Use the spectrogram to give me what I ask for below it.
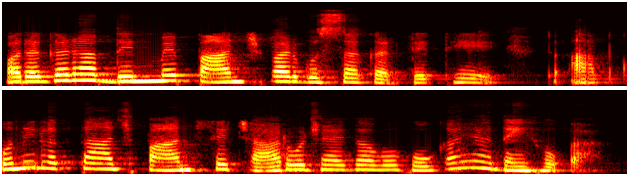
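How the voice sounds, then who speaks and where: A woman giving a calm spiritual talk, putting questions to her listeners and answering them herself. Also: on the high side, normal speed. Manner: calm, asks the audience rhetorical questions. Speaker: spiritual teacher.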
